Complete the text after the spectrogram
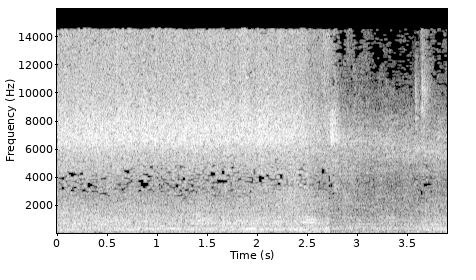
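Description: A shower knob clicks as it is turned.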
